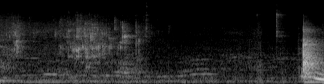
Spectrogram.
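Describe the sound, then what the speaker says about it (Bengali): Water is poured over green chillies as they are washed, a steady splashing wash that fades midway, then a sharp closer gush of running water bursts in at the end. "এই যে এটাকে ধুয়ে একটু জল দিয়ে দিই"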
